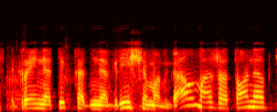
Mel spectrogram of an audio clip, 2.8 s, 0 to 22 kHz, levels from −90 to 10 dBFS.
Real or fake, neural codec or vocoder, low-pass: real; none; 10.8 kHz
